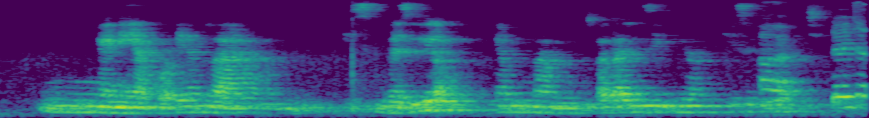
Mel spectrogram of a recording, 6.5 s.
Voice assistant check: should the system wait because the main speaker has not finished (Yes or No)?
No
